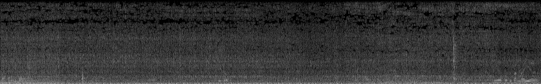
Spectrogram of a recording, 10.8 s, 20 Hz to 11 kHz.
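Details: Honda Scoopy scooter, about 2017–2018, after repair of a noisy, rough-running engine: soft, steady idle with an even beat and no rattle or ticking from the top end.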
